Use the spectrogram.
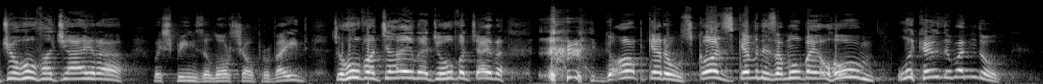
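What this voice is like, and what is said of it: Shouting excitedly. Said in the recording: “I'm shouting”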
